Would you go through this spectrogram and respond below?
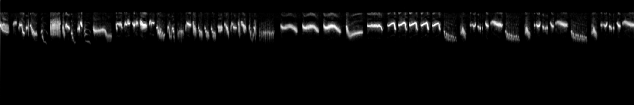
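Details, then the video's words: Morning song of an Asian pied starling, delivered loud and continuously: rapid strings of high whistles and buzzy chattering notes, some phrases repeated in quick runs, with a brief pause midway. "Kicau dipagi hari!! BEGINI JALAK suren yang gacor dan ngeplong di waktu pagi"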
